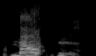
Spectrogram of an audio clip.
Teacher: in that last syllable that's spelled T-A-I-N, I was really just making a nasal sound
